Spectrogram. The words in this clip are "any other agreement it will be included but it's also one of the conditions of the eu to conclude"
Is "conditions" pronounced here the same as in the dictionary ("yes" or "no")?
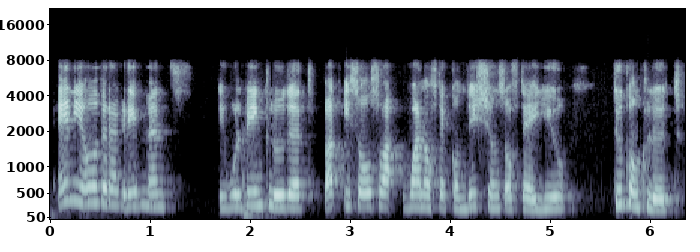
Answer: no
